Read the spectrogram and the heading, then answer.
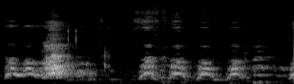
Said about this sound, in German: Ja, das ist unsere Hundeschar, die sich gerade zu Wort meldet. Da ist wahrscheinlich ein neuer Besuch hier auf dem Weg.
